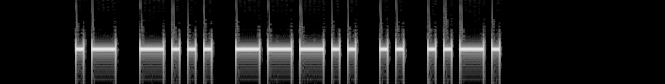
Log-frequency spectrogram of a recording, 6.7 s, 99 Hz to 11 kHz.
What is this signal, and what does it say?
Morse code, heard as a keyed tone, about 15 wpm, 700 Hz. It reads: AB8IF
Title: USA Call Signs - 5 Characters - Repeated 2x - 15wpm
